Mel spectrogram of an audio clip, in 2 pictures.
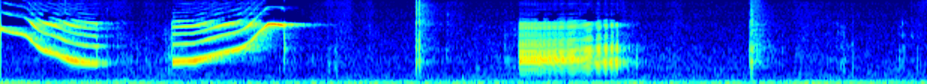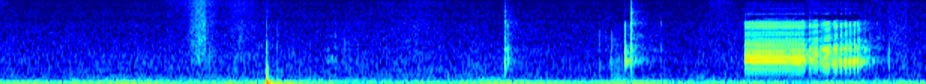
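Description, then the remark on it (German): An Otamatone electronic toy instrument plays short, buzzy, nasal notes that slide and warble in pitch, a few quick bursts with pauses between them, fairly loud, with no talking. “Ich probiere eine Otamatone aus”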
